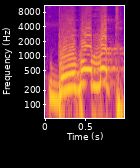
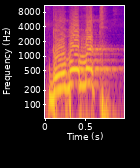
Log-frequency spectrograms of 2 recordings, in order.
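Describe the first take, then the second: No difference in how they are said.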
